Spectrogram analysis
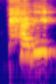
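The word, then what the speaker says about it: petit theft: Here in Florida, we have a petty theft. And I know it sounds like petty, Petty, Petit. That's how we spell it here in Florida, petty theft.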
